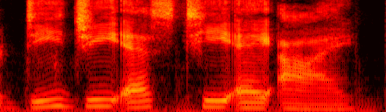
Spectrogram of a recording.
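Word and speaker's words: DGSAT I: Formed meet DG Sati just pronounce each letter D GS a i a living fossil Galaxy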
